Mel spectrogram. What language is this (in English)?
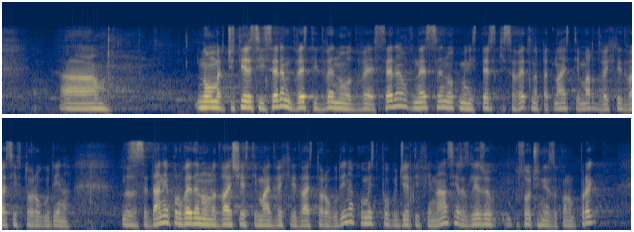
Bulgarian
